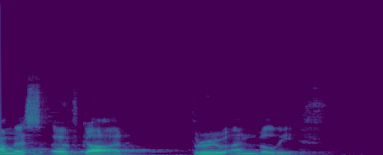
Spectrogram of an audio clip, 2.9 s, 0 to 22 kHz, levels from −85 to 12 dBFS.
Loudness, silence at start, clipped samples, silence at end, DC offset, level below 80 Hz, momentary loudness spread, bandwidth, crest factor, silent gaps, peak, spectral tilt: -36 LUFS; 0 s; under 0.1%; 0.65 s; under 0.1%; -66 dBFS; 18 LU; 11 kHz; 20 dB; none; -18 dBFS; -5.5 dB/octave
